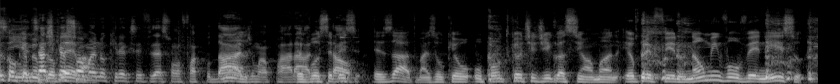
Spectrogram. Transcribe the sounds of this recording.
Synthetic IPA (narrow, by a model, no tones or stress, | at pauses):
kwawkɛmewapɾʊobkɛsmɐmɐmɐ̃j̃nɐ̃w̃keɾiɐkɪ̥sefizɛsɪũmɐfakud̪ad͡ʒɪũmɐpaɾaewd̪voseabẽsezat̪ʊmɐzʊkɪewʔʊpõnt̪ʊkɪewt͡ʃɪd͡ʒiɡʊasĩɔmɐ̃nʊʔewpɾefiɾʊnɐ̃w̃miĩvowveɾnisʊ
